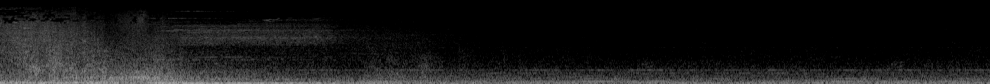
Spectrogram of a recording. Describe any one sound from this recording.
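A triumphant game fanfare swells.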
